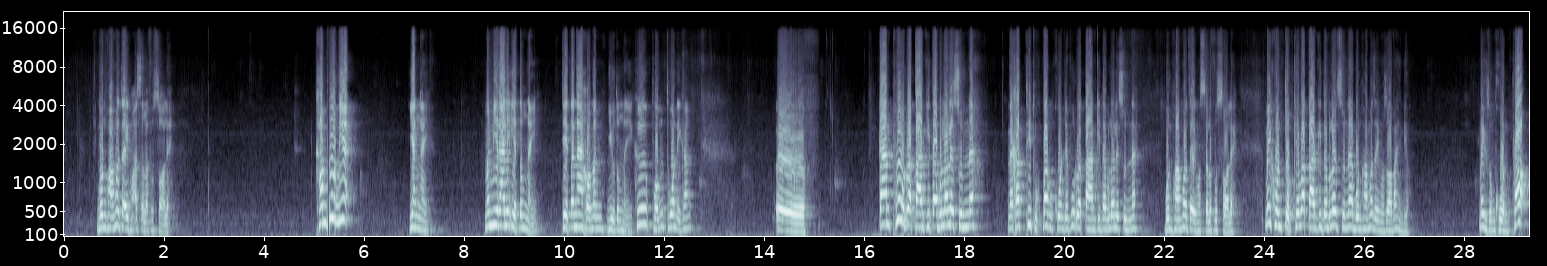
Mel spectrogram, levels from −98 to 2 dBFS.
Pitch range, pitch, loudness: 170-240 Hz, 205 Hz, -14 LUFS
